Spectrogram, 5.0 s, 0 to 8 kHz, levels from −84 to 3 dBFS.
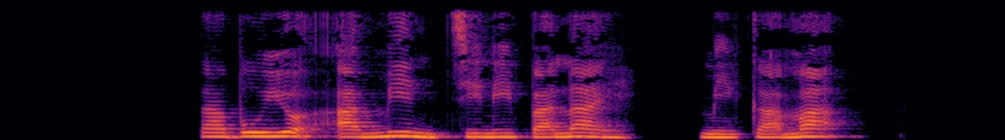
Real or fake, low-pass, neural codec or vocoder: real; 7.2 kHz; none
